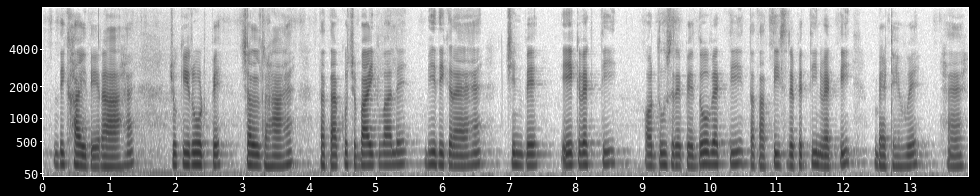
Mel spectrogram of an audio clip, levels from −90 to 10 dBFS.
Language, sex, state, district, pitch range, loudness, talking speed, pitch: Hindi, male, Maharashtra, Nagpur, 145-160 Hz, -18 LUFS, 145 wpm, 155 Hz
